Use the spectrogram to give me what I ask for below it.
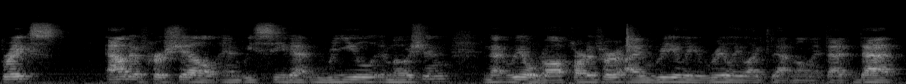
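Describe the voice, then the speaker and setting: A man's voice: on the low side, a little slow, reverberant, recorded from a distance, slight background noise, low-quality recording. A man co-hosting a casual fan discussion, talking with feeling, tripping over and repeating his words. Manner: animated, emotional, stumbles and repeats words. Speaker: podcast co-host.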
